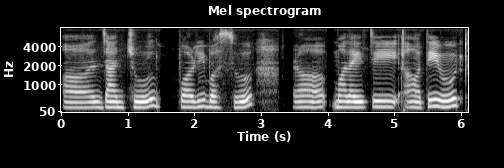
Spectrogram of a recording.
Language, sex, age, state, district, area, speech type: Nepali, female, 18-30, West Bengal, Kalimpong, rural, spontaneous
